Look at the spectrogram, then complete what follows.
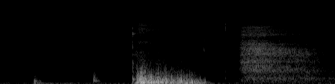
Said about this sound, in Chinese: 以你现在喘息的速度，说不定我再摩擦一会儿，就直接射出来了呢。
